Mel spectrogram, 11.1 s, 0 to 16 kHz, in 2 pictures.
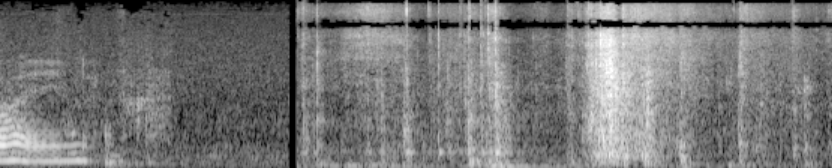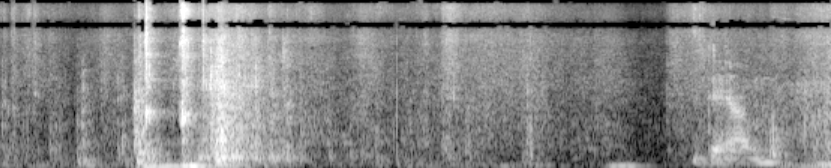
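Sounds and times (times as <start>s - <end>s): door opening and shutting: 6.4s - 7.6s.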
